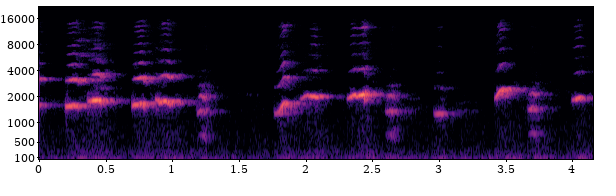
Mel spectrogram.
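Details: Pet cockatiel whistling a melody of rising and falling slurred notes in quick, uneven bursts, with brief pauses between phrases in a quiet room.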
